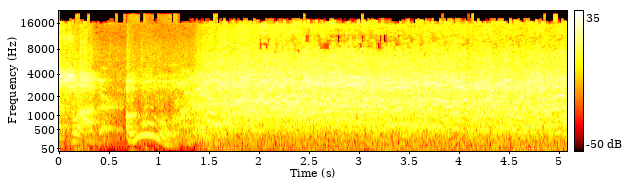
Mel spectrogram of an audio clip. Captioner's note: audience laughter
